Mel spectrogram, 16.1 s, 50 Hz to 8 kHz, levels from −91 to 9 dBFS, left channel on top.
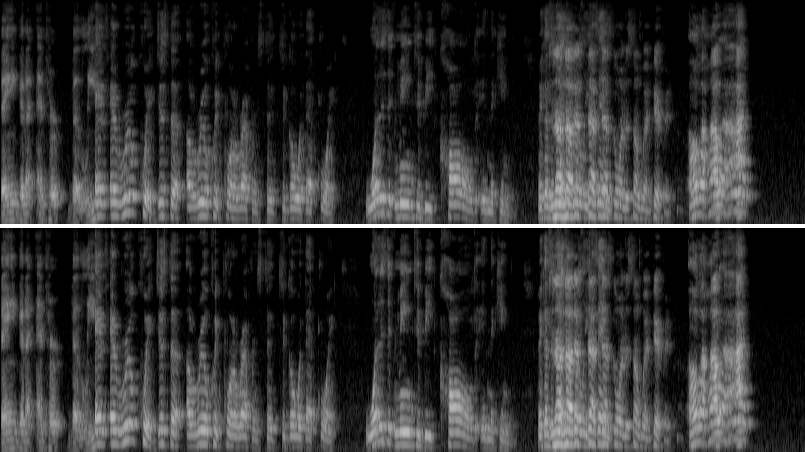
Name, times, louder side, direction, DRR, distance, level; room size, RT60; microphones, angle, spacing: voice 1, 0.0-1.9 7.4-7.7, left 2 dB, 40° right, -2 dB, 6.9 m, -35 dB
voice 2, 1.9-6.7 7.3-10.3 10.8-12.2 13.8-14.9, right 2 dB, 80° right, 4 dB, 2.0 m, -30 dB
voice 3, 11.0-13.4 14.0-14.9, right 2 dB, 25° right, 2 dB, 1.3 m, -27 dB
11.5 x 6.8 x 5.7 m, 0.32 s
head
